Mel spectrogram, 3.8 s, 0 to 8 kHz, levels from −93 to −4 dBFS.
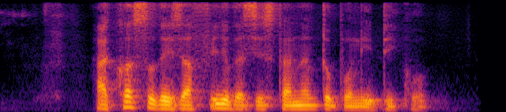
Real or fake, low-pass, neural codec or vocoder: fake; 7.2 kHz; codec, 16 kHz, 0.5 kbps, FunCodec, trained on Chinese and English, 25 frames a second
